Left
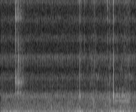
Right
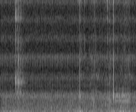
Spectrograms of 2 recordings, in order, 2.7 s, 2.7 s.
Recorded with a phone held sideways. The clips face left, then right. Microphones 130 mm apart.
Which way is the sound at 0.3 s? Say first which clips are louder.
Left 1 dB; 50° right (ahead or behind).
